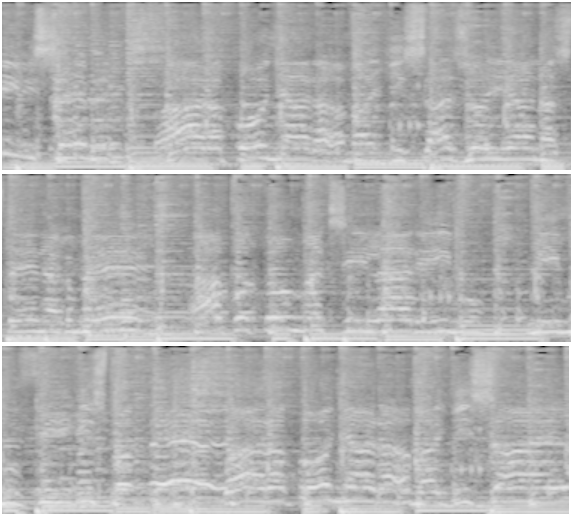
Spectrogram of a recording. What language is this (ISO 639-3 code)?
ell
